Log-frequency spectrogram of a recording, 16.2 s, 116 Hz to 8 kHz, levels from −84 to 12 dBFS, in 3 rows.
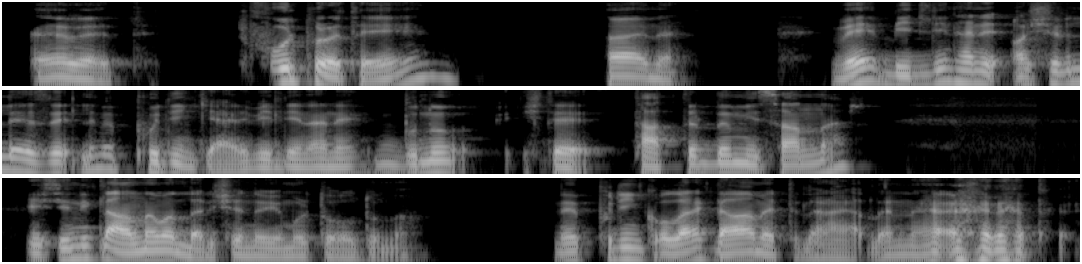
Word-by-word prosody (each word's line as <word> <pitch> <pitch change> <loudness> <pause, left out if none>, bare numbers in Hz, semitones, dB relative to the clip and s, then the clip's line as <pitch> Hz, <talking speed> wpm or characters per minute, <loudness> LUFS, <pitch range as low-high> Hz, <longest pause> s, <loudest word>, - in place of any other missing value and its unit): Evet, 90 -4 -1 0.4
ful - - +1
protein. 160 - +2 0.7
Aynen 90 -5 +2 0.8
ve 140 -7 +4
bildiğin, 105 +7 -2
hani, 130 -2 +1
aşırı 125 +9 -2
lezzetli 120 +2 0
ve 150 - -5
puding 110 - -3
yani 75 - -2
bildiğin, 85 +1 -2
hani, 85 +1 -3
bunu, 105 - -3 0.2
işte, 390 -1 -1 0.2
tattırdığım 105 +1 0
insanlar 105 - -2 1.2
kesinlikle 120 +8 +1
anlamadılar 100 -4 +5
içinde 80 +2 -3
yumurta 80 0 -4
olduğunu 75 +2 -9 0.6
ve 100 +1 -3
puding 120 0 -3
olarak 100 +6 +3
devam 100 +1 +5
ettiler 90 - -4
hayatlarına. 85 +5 -3 0.2
Evet. 110 -2 +1
100 Hz, 110 wpm, -24 LUFS, 90-120 Hz, 1.2 s, anlamadılar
